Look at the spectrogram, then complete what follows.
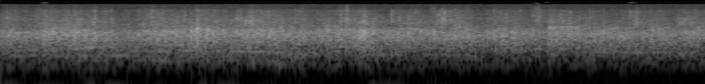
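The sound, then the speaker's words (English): Sustained applause from a church audience clapping to give God thanks, a dense, steady wash of many hands clapping at once with no pauses, moderately loud throughout. “Woo, somebody ought to just clap your hands and you ought to just give God thanks for that promise.”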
